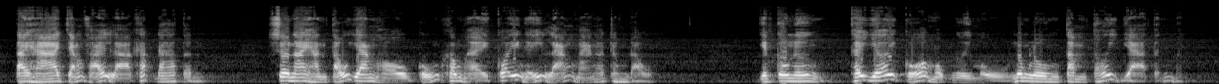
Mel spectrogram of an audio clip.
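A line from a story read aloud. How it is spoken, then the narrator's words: Smiling, slow. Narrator (Vietnamese): Nhậm Xương Bạch lại mỉm cười chậm rãi rồi nói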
